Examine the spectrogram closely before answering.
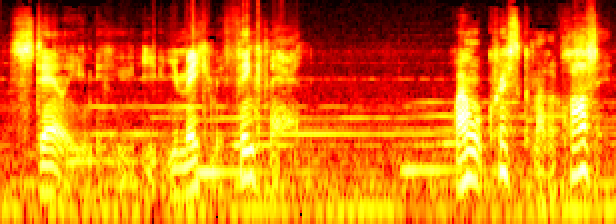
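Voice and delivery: ordinary delivery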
